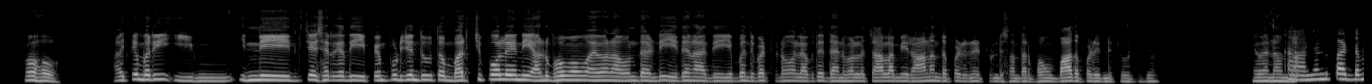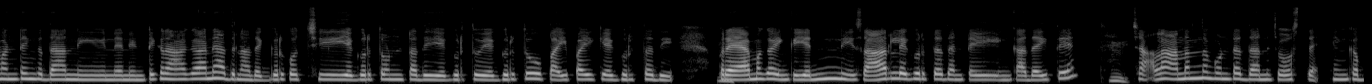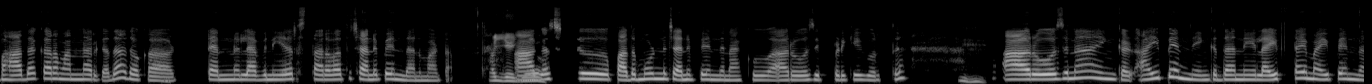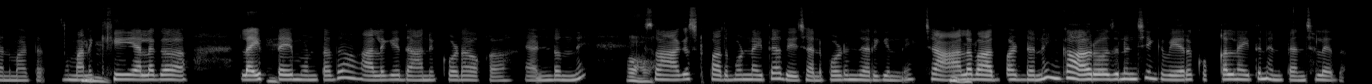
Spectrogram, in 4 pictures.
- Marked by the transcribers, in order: tapping; other background noise; in English: "టెన్ లెవెన్ ఇయర్స్"; in English: "లైఫ్ టైమ్"; in English: "లైఫ్ టైమ్"; in English: "ఎండ్"; in English: "సో"
- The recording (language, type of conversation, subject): Telugu, podcast, పెంపుడు జంతువును మొదటిసారి పెంచిన అనుభవం ఎలా ఉండింది?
